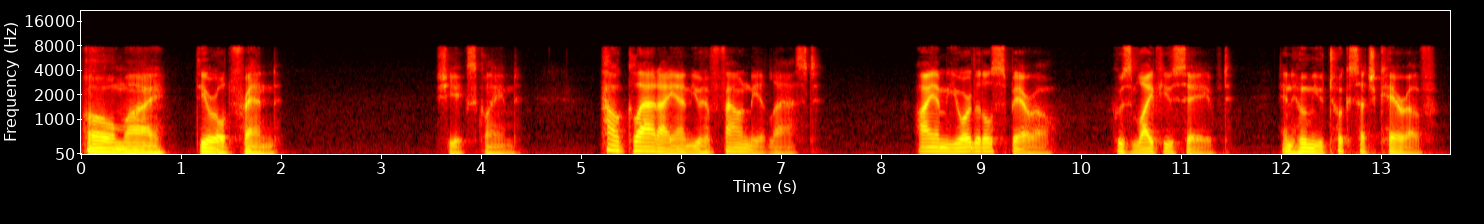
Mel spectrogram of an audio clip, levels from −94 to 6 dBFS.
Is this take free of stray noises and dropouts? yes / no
yes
